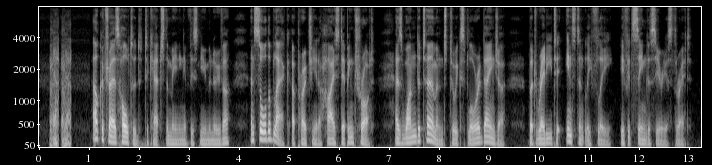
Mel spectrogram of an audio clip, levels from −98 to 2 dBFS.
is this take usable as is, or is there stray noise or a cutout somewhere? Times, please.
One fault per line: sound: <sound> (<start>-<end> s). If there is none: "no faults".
sound: laugh (0.2-0.6 s)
